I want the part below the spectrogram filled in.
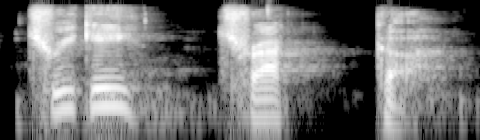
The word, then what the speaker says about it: Triqui Traca: All right, the correct pronunciation is Mi Querida Tricky Tracker. – Tricky Tracker. – The Tracker is pronounced T-R-A-H hyphen K-A.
